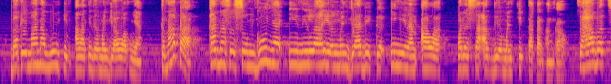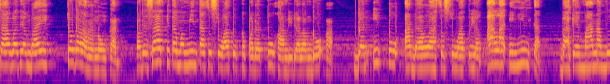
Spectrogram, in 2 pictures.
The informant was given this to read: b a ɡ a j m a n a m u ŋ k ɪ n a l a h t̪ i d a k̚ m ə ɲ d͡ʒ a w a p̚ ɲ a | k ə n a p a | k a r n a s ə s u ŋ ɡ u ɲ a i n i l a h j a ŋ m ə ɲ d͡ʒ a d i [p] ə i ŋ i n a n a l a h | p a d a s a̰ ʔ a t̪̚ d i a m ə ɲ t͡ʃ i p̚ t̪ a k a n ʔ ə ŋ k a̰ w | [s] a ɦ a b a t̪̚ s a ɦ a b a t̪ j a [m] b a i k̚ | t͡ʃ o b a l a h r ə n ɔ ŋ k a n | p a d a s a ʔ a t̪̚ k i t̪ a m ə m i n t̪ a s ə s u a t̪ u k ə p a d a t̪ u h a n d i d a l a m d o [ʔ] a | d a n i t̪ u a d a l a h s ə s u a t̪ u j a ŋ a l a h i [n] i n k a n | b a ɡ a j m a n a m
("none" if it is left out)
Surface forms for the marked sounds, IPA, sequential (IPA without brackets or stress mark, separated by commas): k, s, ŋ, ʔ, ŋ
